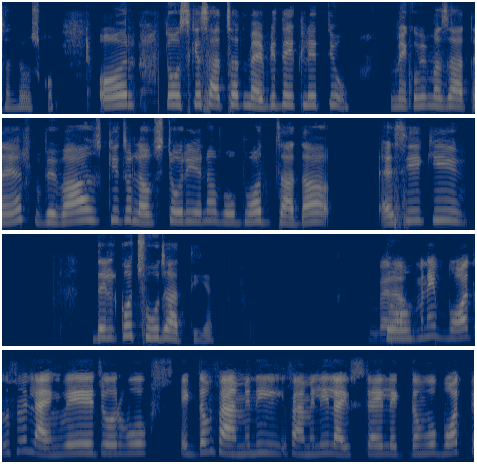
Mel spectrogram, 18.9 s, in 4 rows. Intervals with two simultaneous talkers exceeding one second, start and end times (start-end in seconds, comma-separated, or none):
none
